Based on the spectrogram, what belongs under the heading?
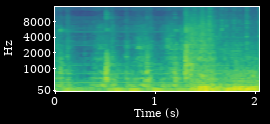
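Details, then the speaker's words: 1986 Camaro Z28 V8 restarted hot after running: slow, uneven cranking over a second before catching; hard hot restart, owner suspects timing advanced too far and/or overheating, unconfirmed. "Yeah, you hear that? Either the timing is advanced too much or she's too hot. I'm gonna go with probably both."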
